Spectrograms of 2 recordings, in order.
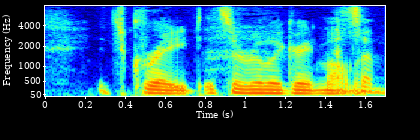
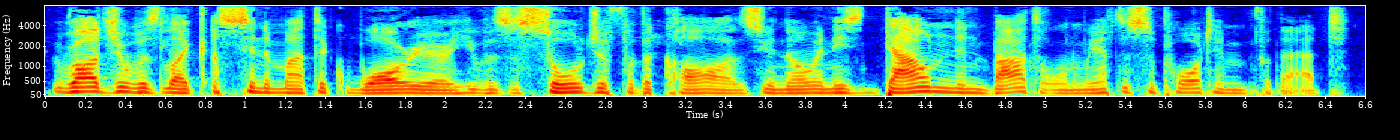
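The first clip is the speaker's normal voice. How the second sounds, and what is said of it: Imitates another person's voice. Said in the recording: “I love that impression ... you're the one who does the shitty impersonation of me”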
